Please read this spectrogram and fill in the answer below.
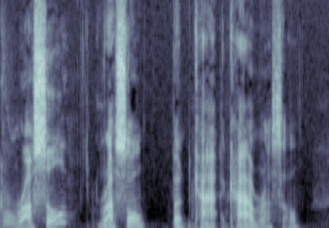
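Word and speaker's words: Karusell: with the song Carousel, which is spelled like Russell with a K-A at the start, but it's pronounced like Carousel for reasons that will be apparent It's soon. spelled like Russell. Russell, but Ka-Russell.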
